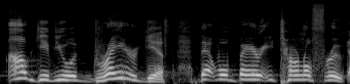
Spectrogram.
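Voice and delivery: high-pitched, driving sermon delivery; impassioned preaching. Acted. Preacher urging listeners about life and eternity, impassioned preaching. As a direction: press each point home with fervour.

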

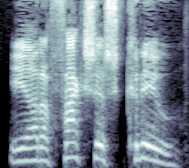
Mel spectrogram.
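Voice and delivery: slow, loud, accusing call. Retold or imitated. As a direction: call it out across the chamber. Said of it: "Cromwell called out".

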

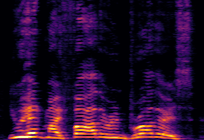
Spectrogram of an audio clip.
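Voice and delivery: put-on a girl crying out in shock; distraught girl. Lucy protests, distraught.

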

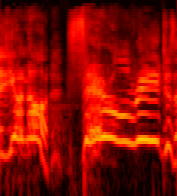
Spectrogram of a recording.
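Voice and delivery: very high, loud, slow disbelieving cry; starstruck disbelief. Retold or imitated. Pastor to the humble stranger at the door, high amazed shout. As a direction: shout it like you can't believe who's in front of you. Recognising famous footballer.

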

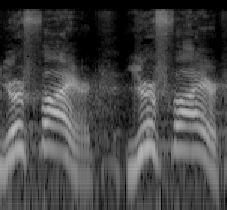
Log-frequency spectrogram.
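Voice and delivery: high, loud gleeful firing; kid firing. Retold or imitated. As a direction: shout it like a kid playing boss.

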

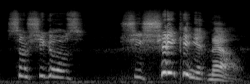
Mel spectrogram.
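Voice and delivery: ordinary talk, nothing marked

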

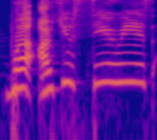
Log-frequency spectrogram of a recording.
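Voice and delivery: can't believe what she's hearing; shocked disbelief. Retold or imitated. Sister shocked at being told.

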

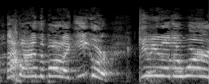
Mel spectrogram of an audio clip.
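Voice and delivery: very high, loud, giddy yelling; excited shout. Retold or imitated. Behind the bar, yelling to Igor for another word, very high and loud. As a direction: yell eagerly for the next word. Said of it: "I go, I go".

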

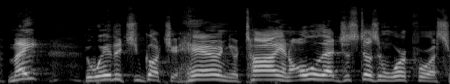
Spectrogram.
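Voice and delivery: loud, high Australian accent imitating a college dean; hammed-up loud Australian scolding. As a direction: belt it out as a gruff Australian official. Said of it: "I just didn't get the accent there".

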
